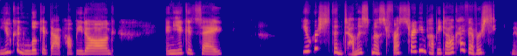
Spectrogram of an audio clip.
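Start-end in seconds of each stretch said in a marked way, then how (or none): 4.5-7.8 sweet, affectionate, doting voice with raised pitch. Speaker shows harsh words to a puppy spoken in a loving sweet tone. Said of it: "That tone says, "I love you."".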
